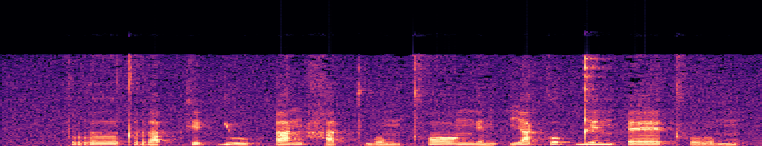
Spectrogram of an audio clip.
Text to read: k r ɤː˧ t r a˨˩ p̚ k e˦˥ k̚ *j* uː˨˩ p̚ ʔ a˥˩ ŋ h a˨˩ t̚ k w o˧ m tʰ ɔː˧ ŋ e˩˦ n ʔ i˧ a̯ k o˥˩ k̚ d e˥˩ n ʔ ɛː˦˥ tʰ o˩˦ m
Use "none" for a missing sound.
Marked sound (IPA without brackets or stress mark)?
j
